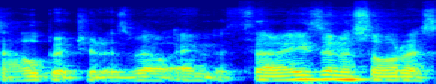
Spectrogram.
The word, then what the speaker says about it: Therizinosaurus: Therizinosaurus is, I think, the correct pronunciation.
